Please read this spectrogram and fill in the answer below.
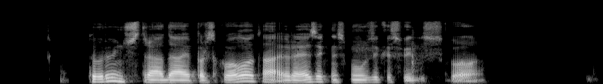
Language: Latvian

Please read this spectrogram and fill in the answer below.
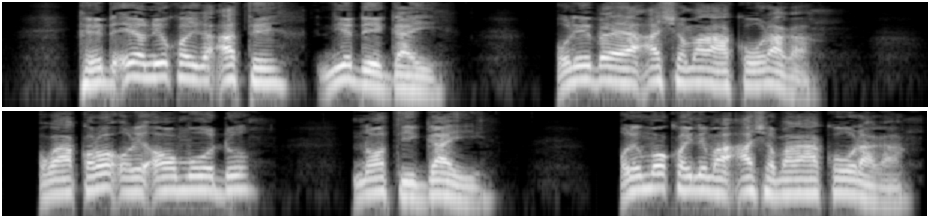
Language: Kikuyu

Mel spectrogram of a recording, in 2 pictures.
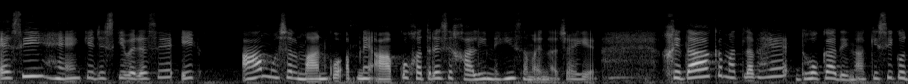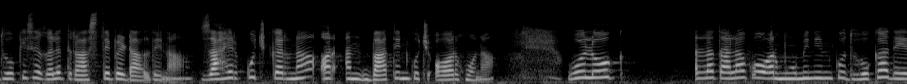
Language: Urdu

